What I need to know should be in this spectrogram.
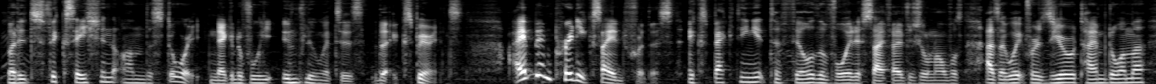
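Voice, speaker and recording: A man reads a scripted review in the role of a video game critic. His voice sits at a medium pitch, and he delivers prepared narration throughout. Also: a bit bright.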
